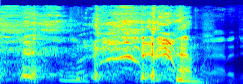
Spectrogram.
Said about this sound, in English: Shouts out to Dana, who hates the weed coughs.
